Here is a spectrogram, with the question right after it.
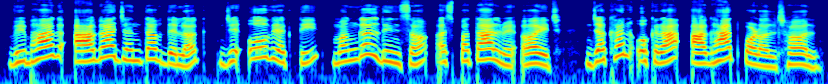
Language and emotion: Maithili, neutral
